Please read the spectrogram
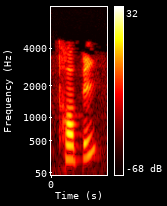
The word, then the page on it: d' Ràppel: Bas-Rhin; Herrlisheim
